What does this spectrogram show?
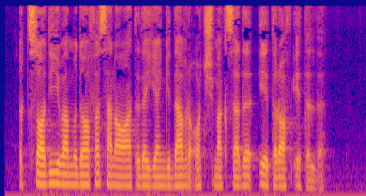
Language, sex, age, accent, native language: Uzbek, male, 18-24, Qashqadaryo, Uzbek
